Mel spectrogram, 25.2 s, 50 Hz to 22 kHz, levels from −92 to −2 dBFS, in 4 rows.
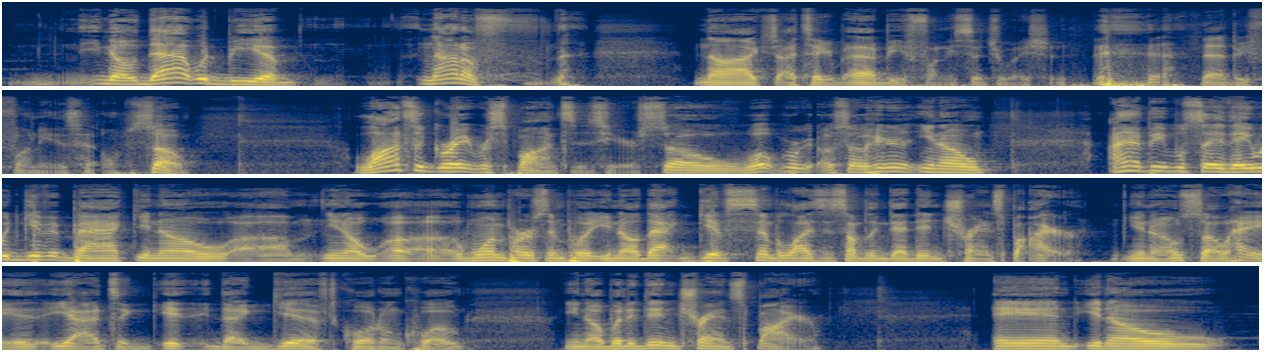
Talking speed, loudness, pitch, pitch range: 200 wpm, -16 LUFS, 120 Hz, 105-130 Hz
